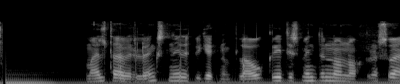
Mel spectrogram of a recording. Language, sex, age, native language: Icelandic, male, 40-49, Icelandic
